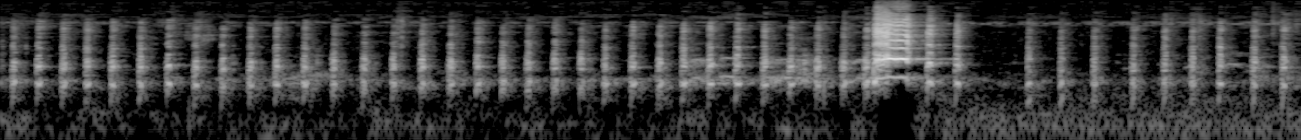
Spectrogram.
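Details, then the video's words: A wild red junglefowl hen calling for a male repeats short nasal clucks at a brisk, regular pace for several seconds, then lets out one loud harsh squawk, after which only faint rustling remains. "le bruit d'une poule sauvage,เสียงไก่ป่าร้องหาถู่หาตัวผู้,ສຽງໄກ່ປ່າຮ້ອງຫາຄູ່ຮັກ, poj qaib qus see"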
